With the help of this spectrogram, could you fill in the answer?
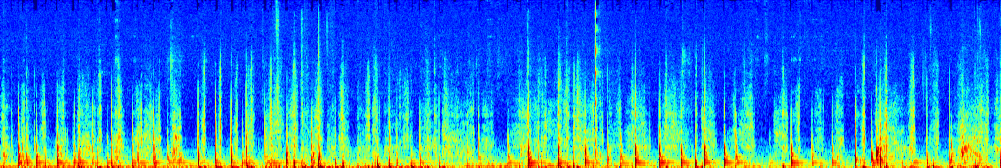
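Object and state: Silicone ear scratched with a metal earpick.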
